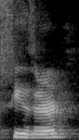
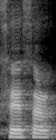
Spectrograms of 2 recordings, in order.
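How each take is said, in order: First: The name is pronounced the English way. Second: The name is pronounced a non-English way. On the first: "kind of say it in English" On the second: "but it's Cesar Chavez"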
